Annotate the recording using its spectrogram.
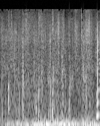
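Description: Footsteps of people running hard on pavement in a foot chase, a quick patter of footfalls over a heavy low rumble. A man starts shouting right at the end.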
